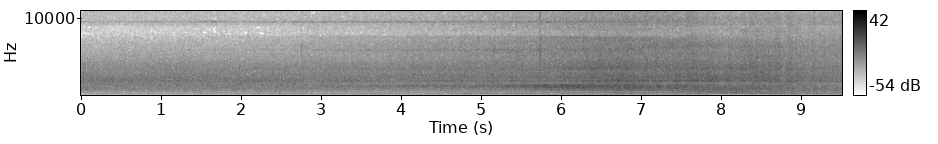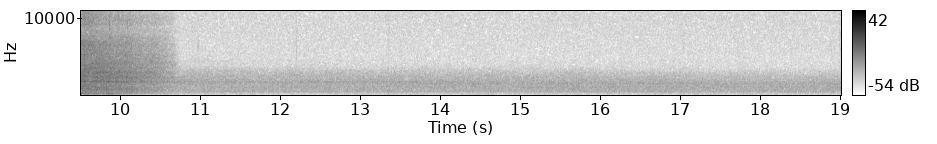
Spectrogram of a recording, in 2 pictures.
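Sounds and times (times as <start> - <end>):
train wheels rumbling on rails: 0.0 - 10.7.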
